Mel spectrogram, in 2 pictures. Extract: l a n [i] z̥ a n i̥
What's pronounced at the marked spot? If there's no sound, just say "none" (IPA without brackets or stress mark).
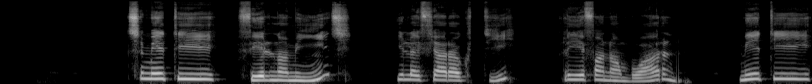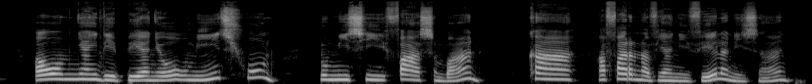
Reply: i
